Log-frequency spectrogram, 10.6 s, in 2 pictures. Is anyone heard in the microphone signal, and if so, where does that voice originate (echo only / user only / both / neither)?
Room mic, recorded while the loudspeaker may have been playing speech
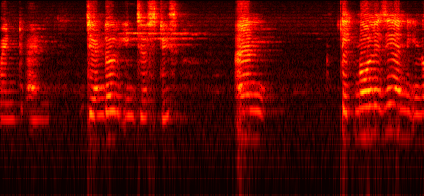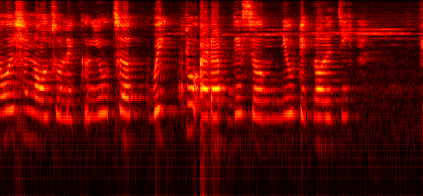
echo only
